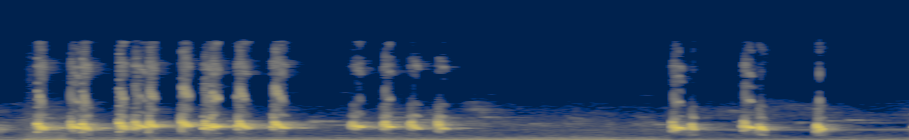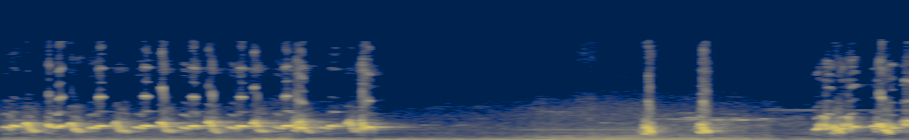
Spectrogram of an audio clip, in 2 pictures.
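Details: Male yellow-vented bulbul of fighter style, recorded as training song: bursts of quick gurgling chatter separated by brief gaps, some isolated sharp notes, and a faint low background hum.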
